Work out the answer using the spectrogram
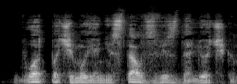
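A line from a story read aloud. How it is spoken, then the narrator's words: Slightly hoarse. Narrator (Russian): сказал он немного хрипло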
